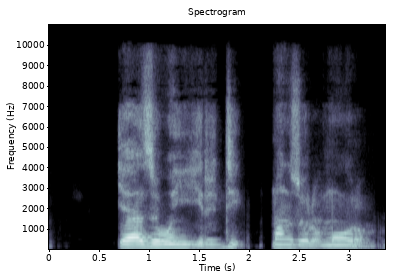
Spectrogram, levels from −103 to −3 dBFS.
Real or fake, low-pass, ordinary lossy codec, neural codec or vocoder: fake; 9.9 kHz; AAC, 64 kbps; autoencoder, 48 kHz, 128 numbers a frame, DAC-VAE, trained on Japanese speech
